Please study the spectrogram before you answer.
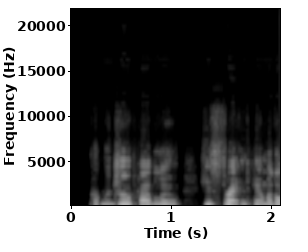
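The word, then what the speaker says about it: Pavlou: How do you pronounce it? Yeah, Drew Pavlu. Drew Pabloo.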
